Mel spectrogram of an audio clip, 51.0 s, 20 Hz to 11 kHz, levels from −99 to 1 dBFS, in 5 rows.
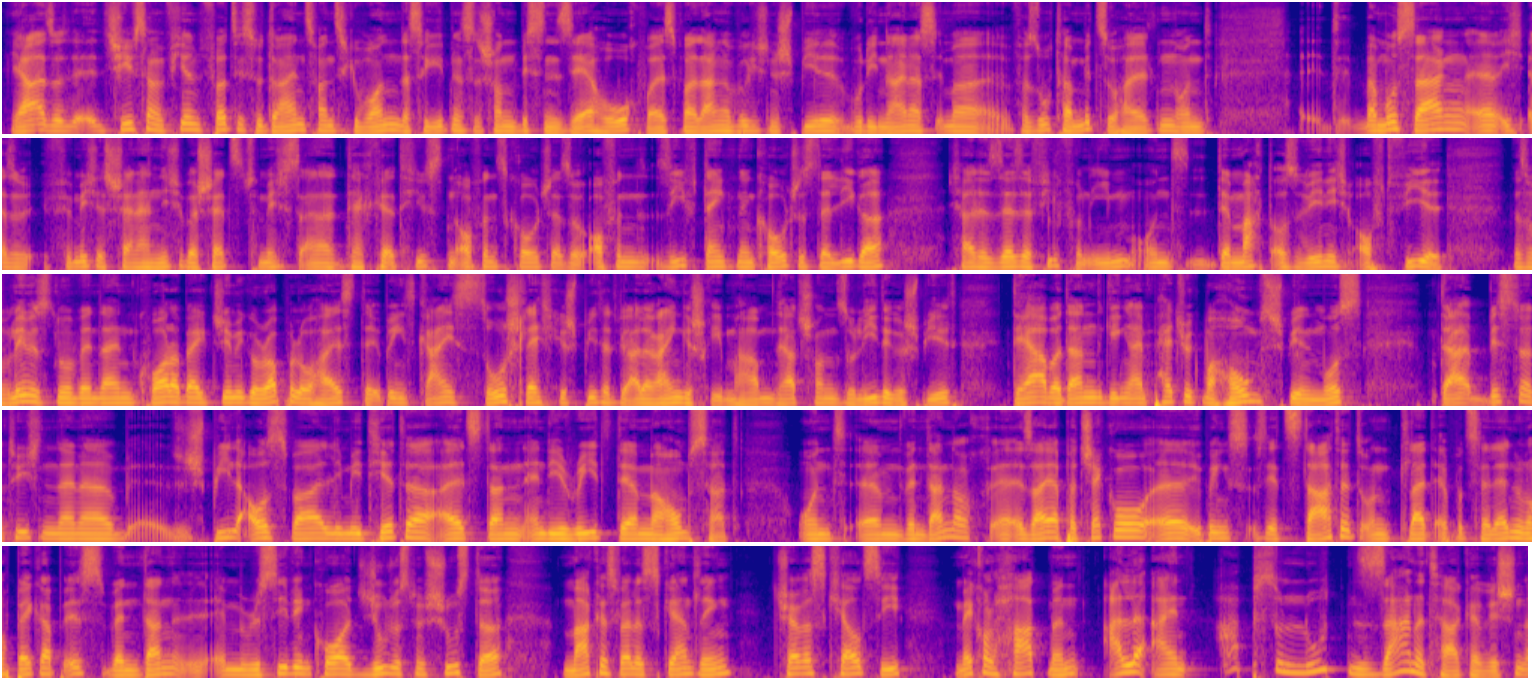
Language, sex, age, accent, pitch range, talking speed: German, male, 20-39, German, 115-135 Hz, 185 wpm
